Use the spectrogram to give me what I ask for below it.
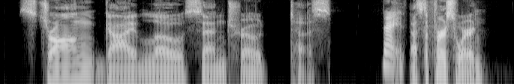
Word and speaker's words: Strongylocentrotus: So the purple sea urchin scientific name is Strongylocentrotus. Try again. Yeah. Strongylocentrotus. Strongylocentrotus.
